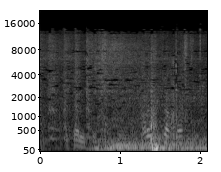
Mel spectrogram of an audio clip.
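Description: A motor vehicle's engine running, a low steady hum that comes in about half a second in, with a single thump near the middle.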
